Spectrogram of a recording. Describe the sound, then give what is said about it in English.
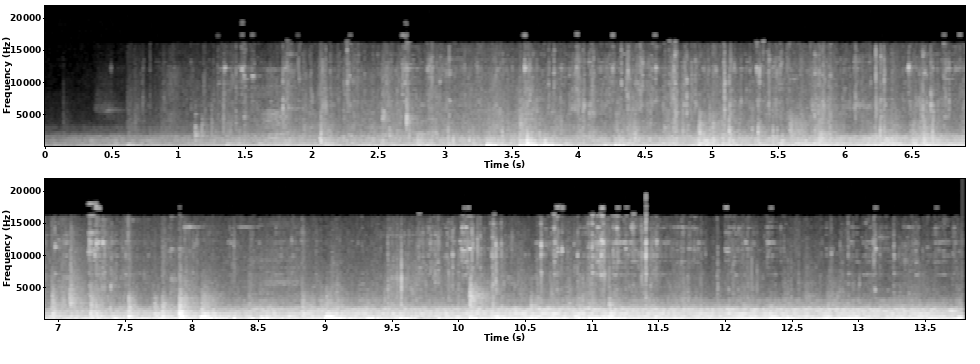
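Footsteps thud down a staircase in Christian's parents' house as someone walks downstairs to his room, a handful of irregular steps set against a constant low electrical hum, with no one speaking. “I'm walking downstairs to see Christian's room.”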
